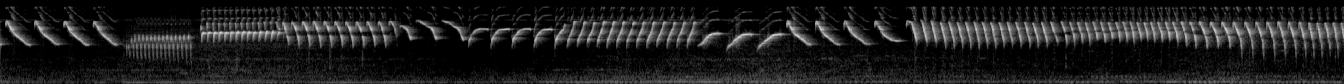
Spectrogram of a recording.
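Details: Canary singing for training young canaries: a varied sequence of rapid downslurred notes, a low buzzy phrase, rolling trills and dense high rattles, changing tour every few seconds.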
